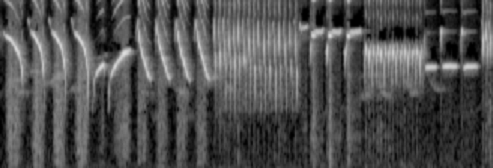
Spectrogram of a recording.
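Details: Long-duration canary song meant for training and luring other canaries: quick falling whistles give way to a dry rattling trill, then clipped chips and a steady buzzing roll, all high-pitched.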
